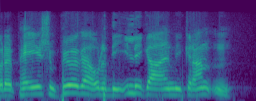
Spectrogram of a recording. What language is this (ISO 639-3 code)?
deu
